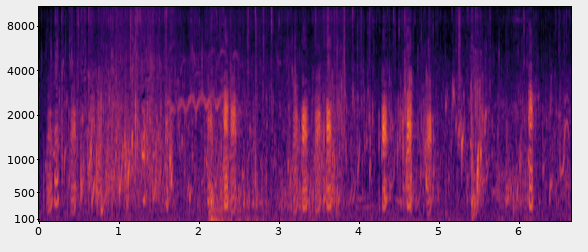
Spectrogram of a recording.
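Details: Ducks surrounding a family of swans at Oxford Island on Lough Neagh, Ireland, giving harsh nasal quacks in uneven clusters, one strong call near two seconds, then spaced single quacks to the end with lake chatter around.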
